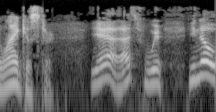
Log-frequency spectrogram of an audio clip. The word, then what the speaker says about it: Lancaster: From down here in Lancaster, Pennsylvania, everybody says Lancaster. Yeah. People come in, they'll go, "Uh, oh, you're going up to Lancaster." But then the people that live there say Lancaster.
